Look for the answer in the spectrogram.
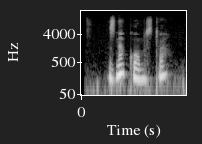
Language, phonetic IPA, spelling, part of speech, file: Russian, [znɐˈkomstvə], знакомство, noun, Ru-знакомство.ogg
- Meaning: 1. acquaintance, connection, contact 2. familiarity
